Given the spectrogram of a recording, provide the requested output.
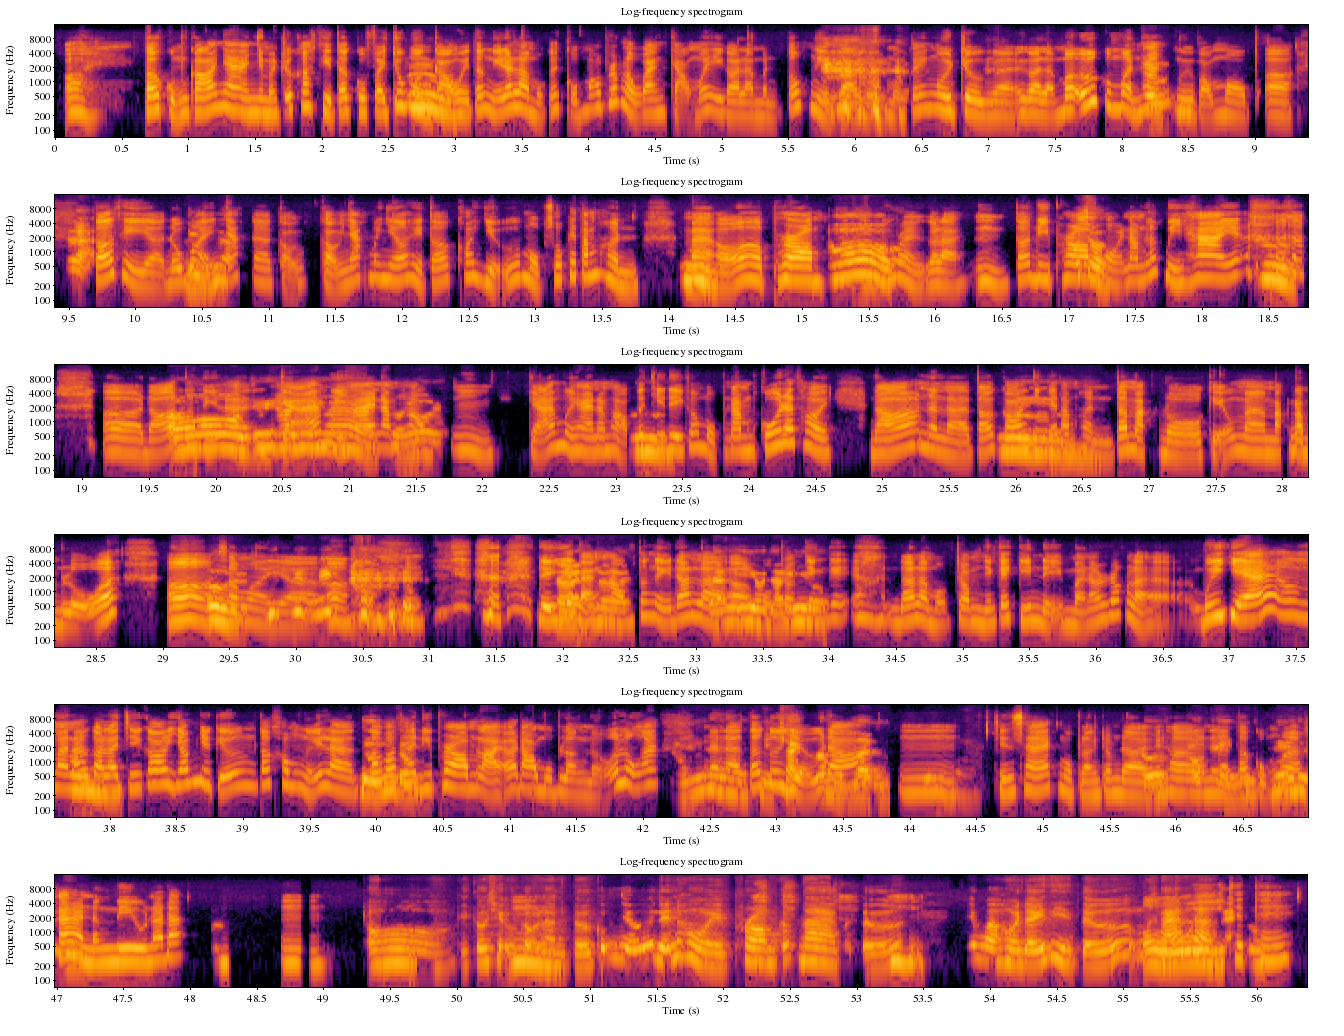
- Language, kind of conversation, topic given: Vietnamese, unstructured, Bạn đã từng giữ một món đồ kỷ niệm đặc biệt nào chưa?
- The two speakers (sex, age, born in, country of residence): female, 20-24, Vietnam, United States; female, 20-24, Vietnam, Vietnam
- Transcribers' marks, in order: other background noise; distorted speech; laugh; mechanical hum; unintelligible speech; tapping; in English: "prom"; in English: "prom"; laugh; laugh; laughing while speaking: "a"; in English: "prom"; static; in English: "prom"; other noise; unintelligible speech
